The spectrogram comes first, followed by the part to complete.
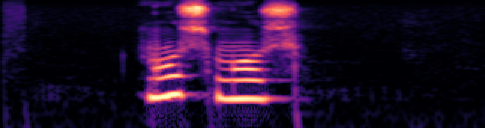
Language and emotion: Russian, neutral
